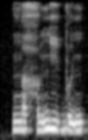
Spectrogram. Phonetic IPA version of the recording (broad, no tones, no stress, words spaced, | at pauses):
ŋʌhʊŋibuɲ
